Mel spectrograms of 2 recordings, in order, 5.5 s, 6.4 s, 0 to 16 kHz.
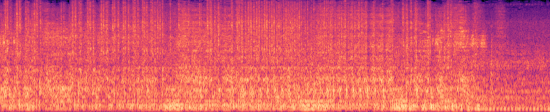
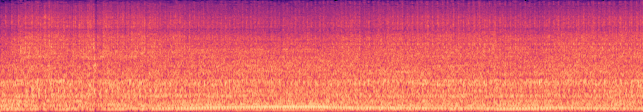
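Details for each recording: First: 1968 Chevy truck unrun 15 years, points cleaned, running on gasoline poured into carburetor, tank possibly empty: rough loud running with raspy ticking puffs and uneven pulses; massive exhaust leak. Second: 1968 Chevy truck unrun 15 years, points cleaned, gas fed by hand: steady running engine with even low rumble and slight pitch rise then settle, no misses, massive exhaust leak; fuel system still priming.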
